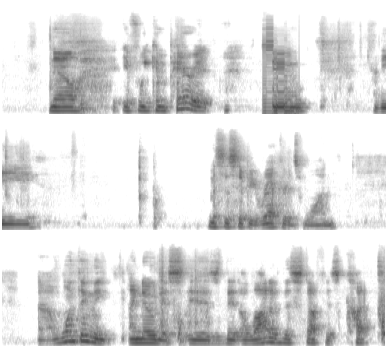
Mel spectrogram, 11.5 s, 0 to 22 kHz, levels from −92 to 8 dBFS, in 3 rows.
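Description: From 2.61 to 2.97 s the audio takes on a robotic sound from repeated short buffers: a rigid, metallic buzz near 134 Hz. This likely comes from late-arriving audio being filled by looping a segment of about 7.5 ms, covering most of that stretch.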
